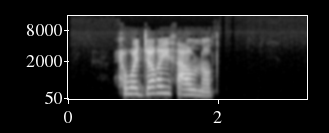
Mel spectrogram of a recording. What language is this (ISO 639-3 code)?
kab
